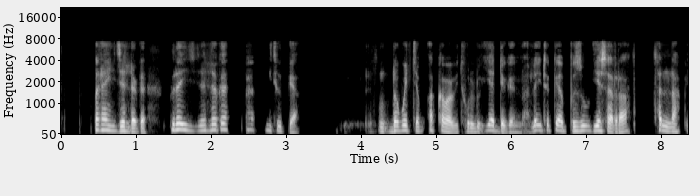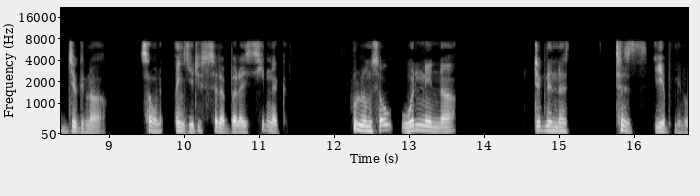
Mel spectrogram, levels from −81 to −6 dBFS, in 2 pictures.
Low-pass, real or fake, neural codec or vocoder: 7.2 kHz; fake; codec, 16 kHz, 2 kbps, X-Codec, WavLM features, trained on Multilingual LibriSpeech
